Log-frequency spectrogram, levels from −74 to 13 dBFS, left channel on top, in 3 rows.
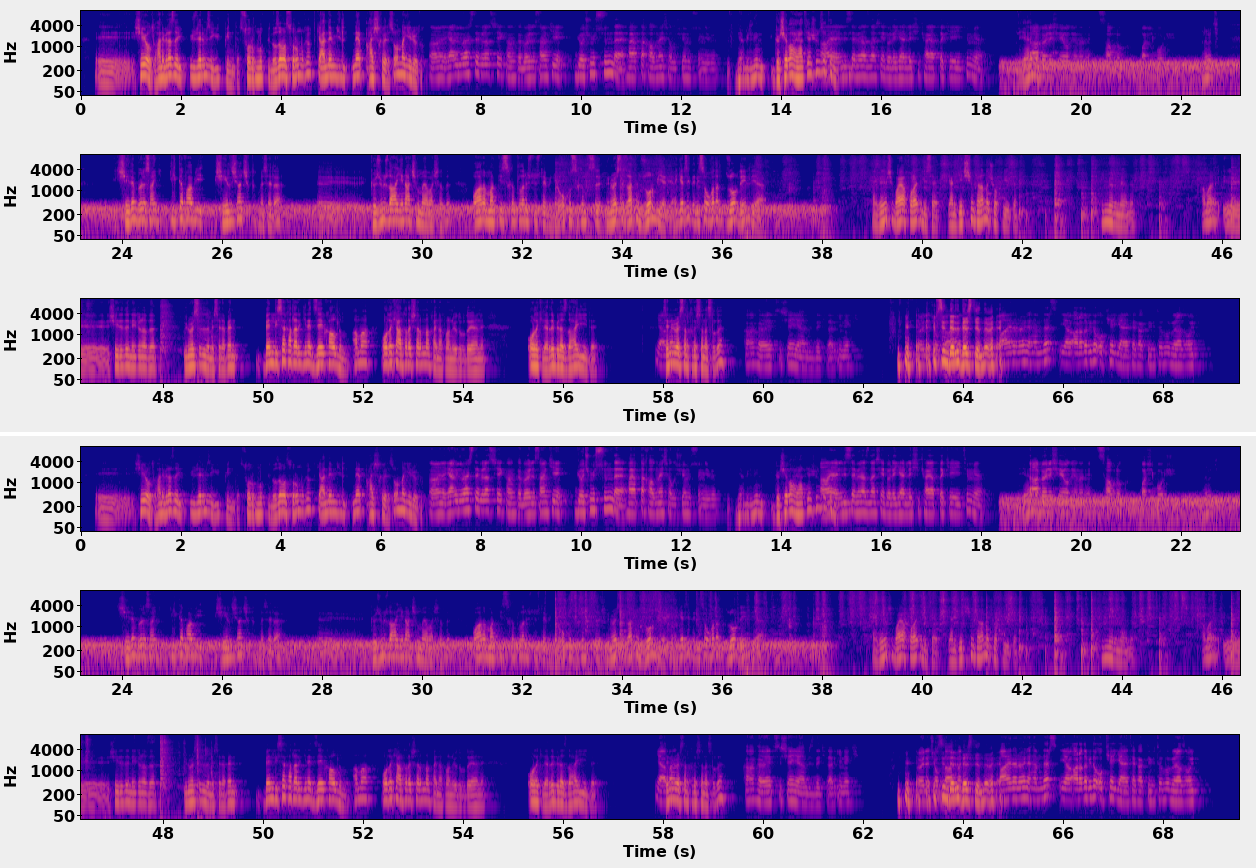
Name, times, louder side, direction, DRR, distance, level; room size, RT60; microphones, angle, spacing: voice 1, 0.3-6.8 13.1-15.1 18.7-19.2 22.4-22.7 23.8-27.2 27.9-30.6 31.0-36.9 39.0-41.9 43.6-44.3 45.6-47.9 48.4-49.5 50.0-54.4 55.3-56.7 58.1-59.2 62.7-64.8, left 5 dB, 50° left, 0.3 m, -27 dB
voice 2, 7.0-12.7 14.8-18.1 18.8-20.9 21.2-21.8 57.8-58.3 59.6-61.8 63.1-64.0 64.7-68.6, right 3 dB, 40° right, 0.8 m, -36 dB
sound 1, 18.4-38.1, equal, 15° right, 1.7 m, -33 dB
sound 2, 32.3-33.7 33.9-46.9 47.2-49.0, right 3 dB, 85° right, 1.3 m, -42 dB
13.0 x 5.3 x 5.4 m
head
